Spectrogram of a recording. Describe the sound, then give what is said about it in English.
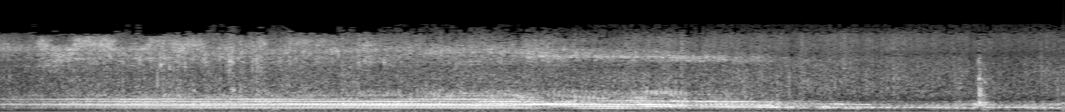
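A car engine hums steadily with low droning harmonics as a car comes up the street, growing louder as it draws near, then the pitch drops and the sound eases off as it passes by. “a car coming up the street.”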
